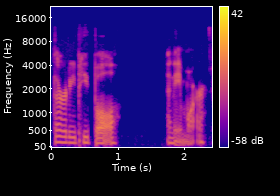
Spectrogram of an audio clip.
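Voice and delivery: ordinary delivery

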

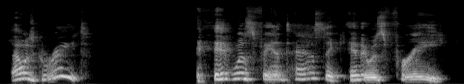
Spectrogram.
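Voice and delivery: excited. Real, not acted. Reviewer raving to viewers about a free comic, excited and high. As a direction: rave about it, pitch way up.

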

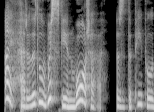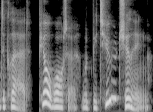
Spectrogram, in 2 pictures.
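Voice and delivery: high, loud plummy queen voice held throughout; posh voice. Acted. Podcaster retakes the Queen's diary in a posh voice. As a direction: read like a grand Victorian queen. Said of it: "I will read this in a posh voice".

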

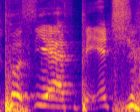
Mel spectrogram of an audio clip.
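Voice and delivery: high, drawn-out shouted American caricature; mock American accent. Friend topping the American impression, high shouted American accent. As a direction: shout it slowly as an exaggerated American. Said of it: "other people do American accents".

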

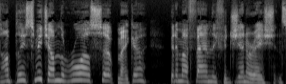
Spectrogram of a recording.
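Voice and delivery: put-on a greedy old codger eager for the carcass; old man. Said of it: "He goes".

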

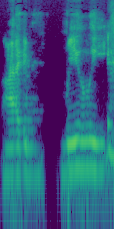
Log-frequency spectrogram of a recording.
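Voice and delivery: put-on New York American accent; Woody Allen. Shown as a demonstration. Trying the host's line, New York American accent. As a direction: try an American accent that turns New Yorker. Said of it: "you're a bit Woody Allen".

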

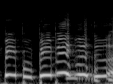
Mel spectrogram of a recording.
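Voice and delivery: very high, silly robot-ish voice; squeaky beep boop mockery; goofy phone babble. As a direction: babble nonsense at your phone. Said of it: "he's like".

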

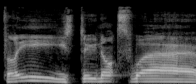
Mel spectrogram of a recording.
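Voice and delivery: very slow, exaggerated British regional accent; off-the-mark British regional accent, SWEAR drawn out. Shown as a demonstration. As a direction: stretch every word in a mock British regional accent. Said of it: "Your idea of British regional accents".

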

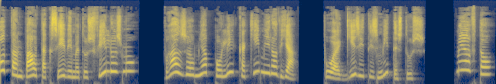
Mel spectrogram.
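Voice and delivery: high boastful mink voice. Acted. Mink boasting of its smell, high and proud.

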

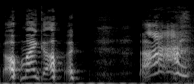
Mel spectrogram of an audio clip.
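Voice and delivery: high, loud startled scream; panicked shriek. Retold or imitated. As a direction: recall the jolt of panic out loud. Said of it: "I was like".

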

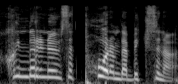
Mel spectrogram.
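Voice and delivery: sharp high roar to hurry up; snapping at child. Retold or imitated. Stressed mother roaring at toddler to hurry, loud and high. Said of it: "man så här ryter till".

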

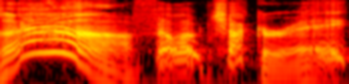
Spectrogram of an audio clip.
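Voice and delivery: high squeaky mock greeting; high goofy voice. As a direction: pitch way up, cartoonish and silly. Voicing a character's greeting.

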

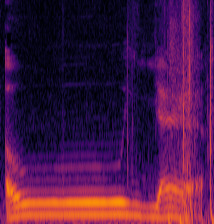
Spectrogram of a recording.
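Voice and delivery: drawn-out crooned oh yeah; smooth oh yeah. Shown as a demonstration. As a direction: slide into it lazily. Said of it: "You know who else did that "oh, yeah" voice?".

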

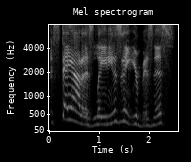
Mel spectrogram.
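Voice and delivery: loud, high-pitched tough telling someone off; angry brawler. Acted. Brawler warns the interfering woman off, loud and angry. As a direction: snap loudly at a meddler. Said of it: "One of them looks over".

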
